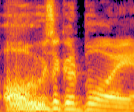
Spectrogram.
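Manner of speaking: high, loud, drawn-out pet talk; excited dog-praise. Acted. Player coaxing a salamander off the wall, excited dog-praise. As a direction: gush as if calling a dog over.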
